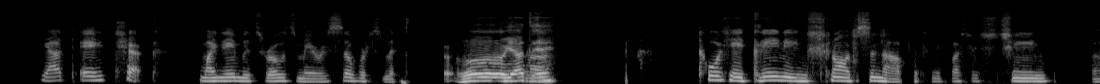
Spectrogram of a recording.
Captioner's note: speaking Navajo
